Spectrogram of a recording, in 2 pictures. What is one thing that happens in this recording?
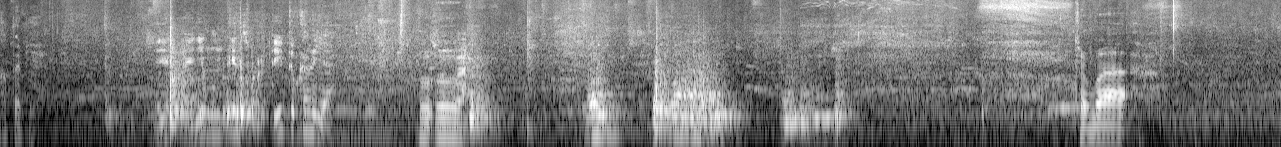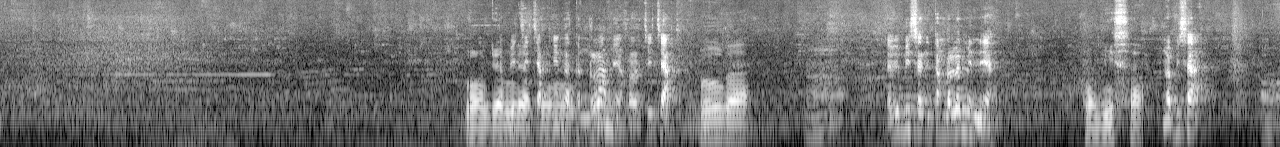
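An aquarium filter pump hums steadily.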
